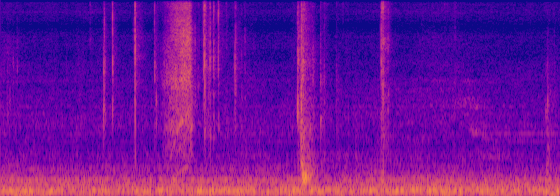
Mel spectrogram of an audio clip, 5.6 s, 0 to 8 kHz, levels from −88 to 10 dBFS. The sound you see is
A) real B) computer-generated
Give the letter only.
A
